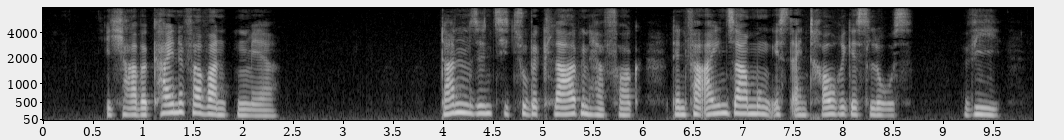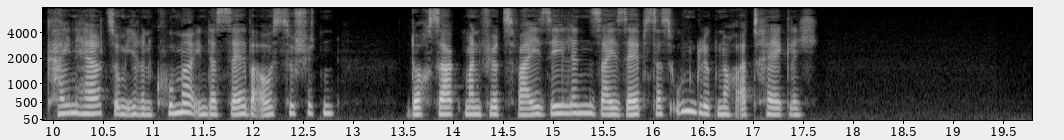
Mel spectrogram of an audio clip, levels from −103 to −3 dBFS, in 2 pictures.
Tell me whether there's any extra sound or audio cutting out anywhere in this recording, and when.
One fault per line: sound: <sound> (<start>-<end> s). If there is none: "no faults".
no faults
